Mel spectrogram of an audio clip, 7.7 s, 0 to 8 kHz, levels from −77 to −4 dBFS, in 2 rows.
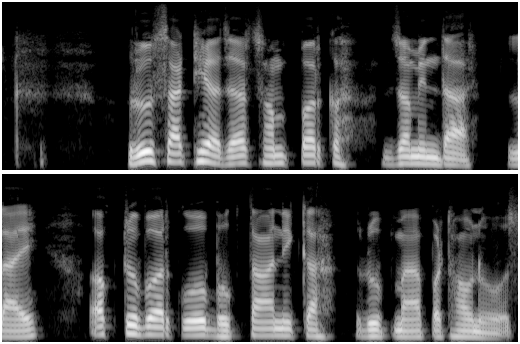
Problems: none marked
